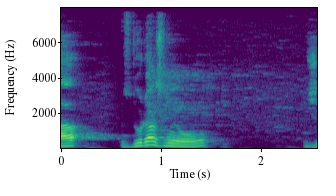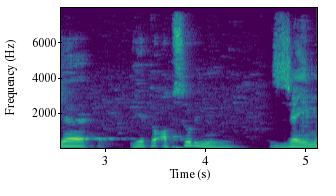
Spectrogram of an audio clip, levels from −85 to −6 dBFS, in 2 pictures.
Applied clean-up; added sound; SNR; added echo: classical method log-MMSE.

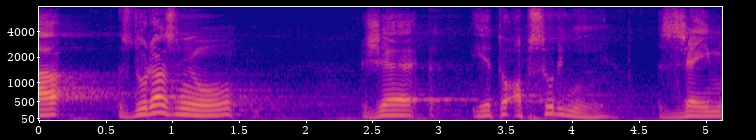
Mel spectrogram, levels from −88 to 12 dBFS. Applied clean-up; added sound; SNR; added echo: none; none; none; none.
